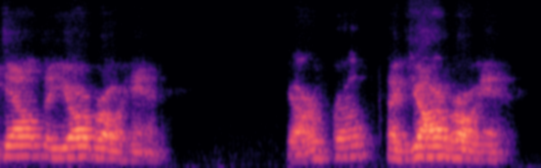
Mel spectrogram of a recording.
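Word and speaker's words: Yarborough: Yar bro. A yar bro hand. Spell that.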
